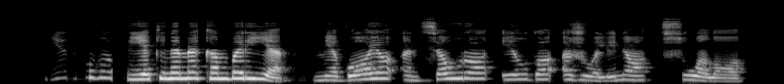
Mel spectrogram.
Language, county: Lithuanian, Utena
